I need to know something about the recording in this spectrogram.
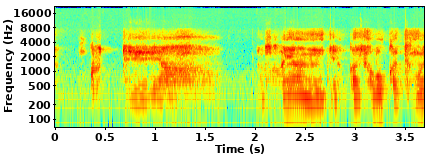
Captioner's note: sigh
